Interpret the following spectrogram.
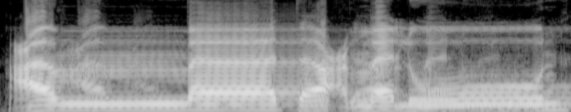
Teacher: میم مشدد پہ غنہ کیجیے گا، آواز کو ناک میں لے جائیے گا. عما تعملون، اس آیت کو پھر سنیے گا.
